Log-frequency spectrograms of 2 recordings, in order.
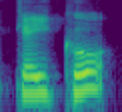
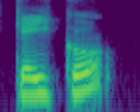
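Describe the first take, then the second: No difference in how they are said.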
